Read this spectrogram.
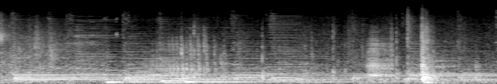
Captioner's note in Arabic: يفتح الباب، ويغلق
